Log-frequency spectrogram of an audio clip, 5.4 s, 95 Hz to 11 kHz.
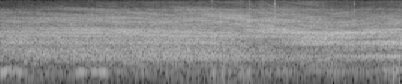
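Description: H0-scale model train running on the layout's track, its running noise growing steadily louder as it approaches, with a whine that falls in pitch during the second half.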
